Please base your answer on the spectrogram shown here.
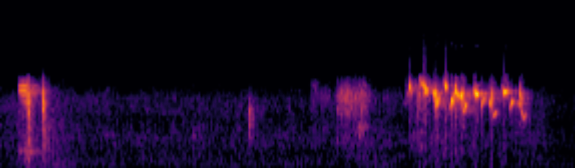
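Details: Diyala bulbul singing in refined 'lisanat' style: a pair of sharp notes, scattered soft sounds, then a longer lively run of quick warbling notes.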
